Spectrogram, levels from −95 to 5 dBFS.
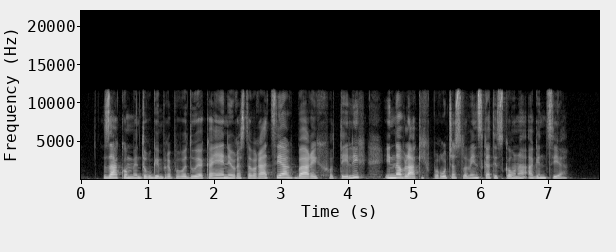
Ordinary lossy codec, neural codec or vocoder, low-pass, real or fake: none; none; none; real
